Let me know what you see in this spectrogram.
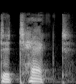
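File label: "detect" US English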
